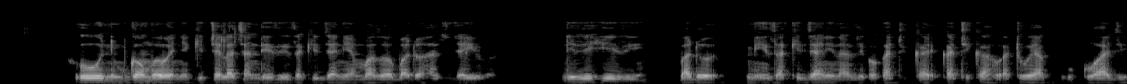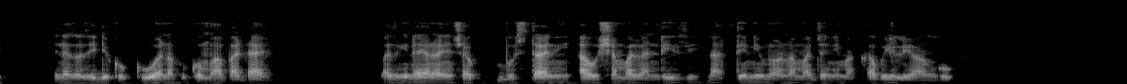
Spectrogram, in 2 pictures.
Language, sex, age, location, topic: Swahili, male, 18-24, Mombasa, agriculture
